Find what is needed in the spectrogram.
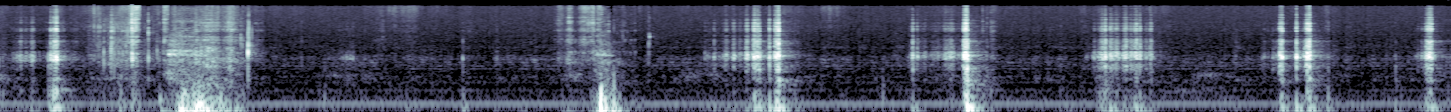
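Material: Basswood.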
